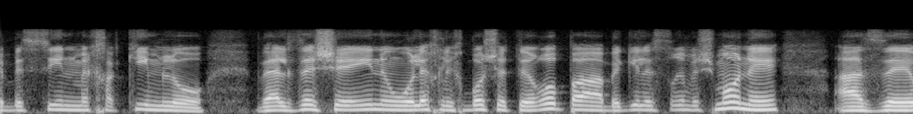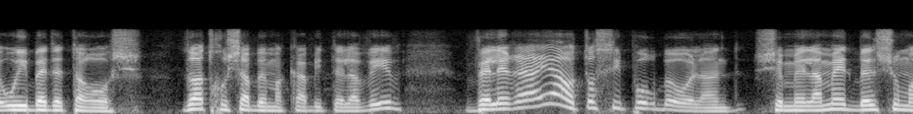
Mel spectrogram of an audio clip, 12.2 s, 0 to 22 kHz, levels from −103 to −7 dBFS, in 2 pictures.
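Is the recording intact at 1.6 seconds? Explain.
Yes, the speech at 1.6 s is intact, with no fault at that moment.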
